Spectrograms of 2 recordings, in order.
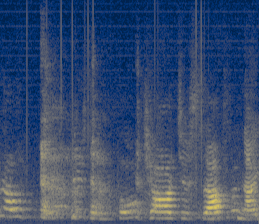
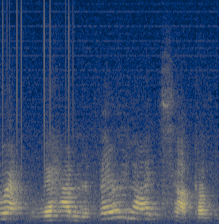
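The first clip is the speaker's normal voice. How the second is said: ordinary talk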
